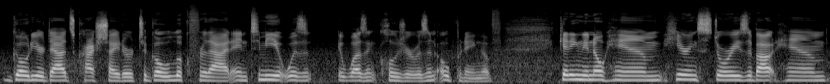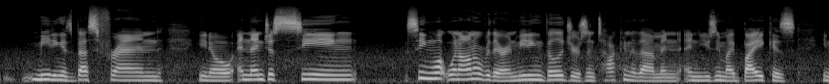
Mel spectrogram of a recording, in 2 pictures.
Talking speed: 230 wpm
